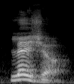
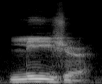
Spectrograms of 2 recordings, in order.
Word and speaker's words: leisure: In British English, we say pasta. Pasta. In American English, they say pasta. Pasta. So with the British, you have the stress on the first syllable.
